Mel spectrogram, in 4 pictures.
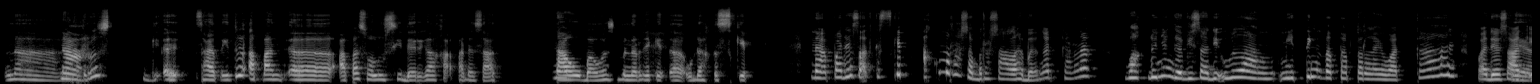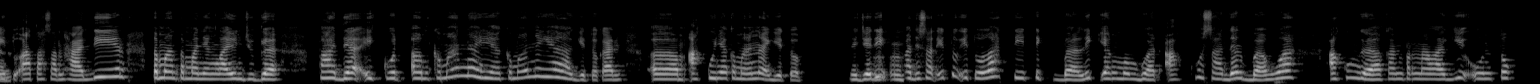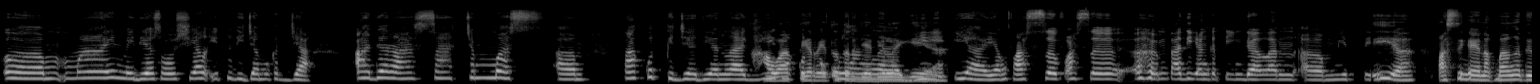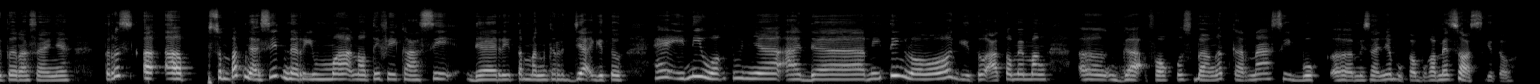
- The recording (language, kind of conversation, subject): Indonesian, podcast, Bagaimana biasanya kamu mengatasi kecanduan layar atau media sosial?
- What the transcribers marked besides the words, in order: in English: "ke-skip?"; other background noise; in English: "ke-skip"; in English: "Meeting"; laughing while speaking: "mhm"; in English: "meeting"; in English: "meeting"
